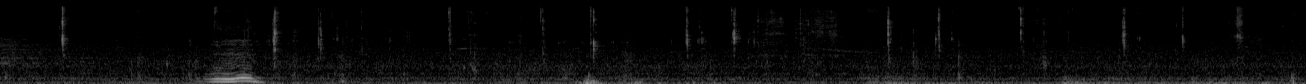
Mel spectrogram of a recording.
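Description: A person chewing and crunching crisp green mango dipped in fermented-fish sauce, with many sharp separate crunches. A short hummed "mm" about two seconds in.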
